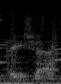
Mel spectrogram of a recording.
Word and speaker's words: Grisha: Ben Barnes says Grisha, so that's what we're going with.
